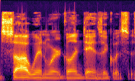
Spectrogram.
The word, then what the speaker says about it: Samhain: Sawin. You said it right. I always What? Sawin. Sin. Sin. I don't know what they were saying, but I know. Well, it's spelled Sam Hayne.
